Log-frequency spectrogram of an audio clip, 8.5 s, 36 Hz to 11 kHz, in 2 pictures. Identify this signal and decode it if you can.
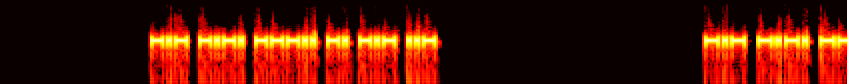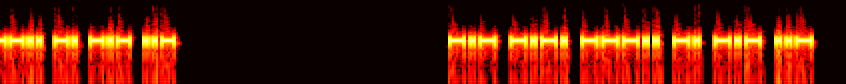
Morse code, heard as a keyed tone, about 52 wpm, 700 Hz. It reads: KC8NKU KC8NKU KC8NKU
